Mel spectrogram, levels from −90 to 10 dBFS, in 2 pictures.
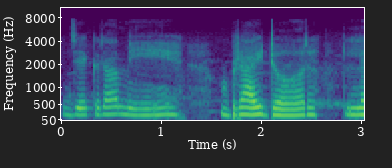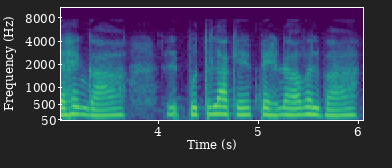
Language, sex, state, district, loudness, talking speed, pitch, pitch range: Bhojpuri, female, Uttar Pradesh, Deoria, -16 LUFS, 80 wpm, 195 Hz, 185-200 Hz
